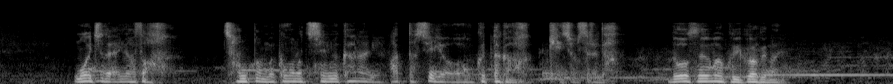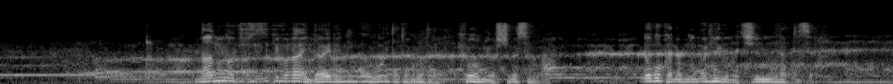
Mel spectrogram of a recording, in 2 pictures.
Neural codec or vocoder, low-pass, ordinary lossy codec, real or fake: codec, 24 kHz, 3 kbps, HILCodec; 7.2 kHz; Opus, 64 kbps; fake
